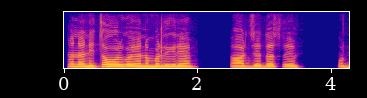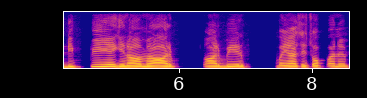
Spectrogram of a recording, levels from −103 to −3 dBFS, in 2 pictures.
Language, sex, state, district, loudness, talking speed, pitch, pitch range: Rajasthani, male, Rajasthan, Churu, -15 LUFS, 135 wpm, 235 Hz, 230-245 Hz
